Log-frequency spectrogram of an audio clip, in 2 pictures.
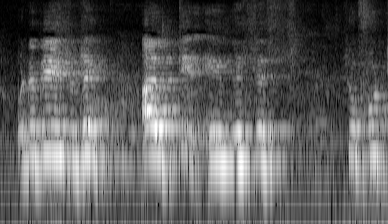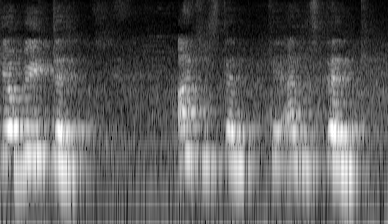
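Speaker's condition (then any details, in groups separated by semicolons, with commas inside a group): Dyskinetic cerebral palsy; severe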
